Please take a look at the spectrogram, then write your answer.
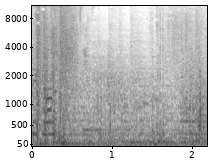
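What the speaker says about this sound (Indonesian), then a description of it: "Ahmed menembak ketiga musuh tersebut." Gunshots in an action film fire as a brief loud volley, followed by a booming, rumbling backdrop, heard close in a short burst.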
